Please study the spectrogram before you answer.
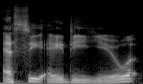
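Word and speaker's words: Scadutree: It's spelled Scadu Tree, like Scadu, which is an old spelling of shadow.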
